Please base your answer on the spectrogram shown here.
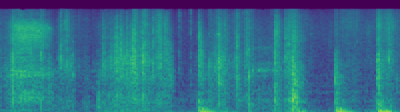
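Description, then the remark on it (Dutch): The pages of a paper newspaper crinkle and rustle in a string of irregular, crackly bursts, some sharp and some drawn out, with no voices over them. “En het geluid van een knisperende krant is toch gewoon lekker.”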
